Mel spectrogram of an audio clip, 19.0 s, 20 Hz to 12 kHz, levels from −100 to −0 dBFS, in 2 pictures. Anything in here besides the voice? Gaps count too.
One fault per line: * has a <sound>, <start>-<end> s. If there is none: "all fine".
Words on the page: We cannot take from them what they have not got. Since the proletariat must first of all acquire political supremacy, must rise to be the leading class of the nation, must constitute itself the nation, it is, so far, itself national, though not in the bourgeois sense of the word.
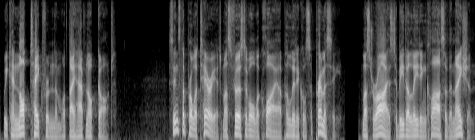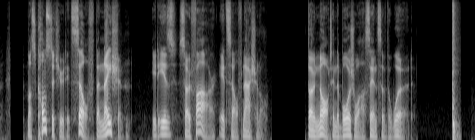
* has a thud, 18.5-18.7 s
